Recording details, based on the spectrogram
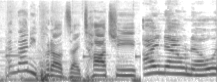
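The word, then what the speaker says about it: Zatoichi: done something wrong and then he put out zaitachi i now know it's pronounced zatsuichi and not zatachi but um what can i say i'm a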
